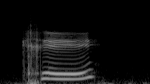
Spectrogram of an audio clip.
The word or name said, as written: Cre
